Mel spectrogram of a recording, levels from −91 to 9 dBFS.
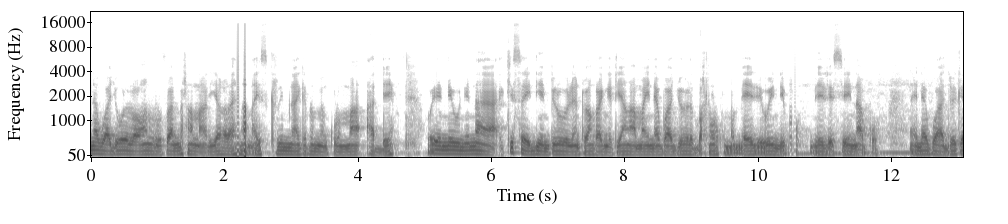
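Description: At 2.19 to 2.32 s and again at 10.48 to 10.58 s, just before "meeta siatin", you get a corrupt frame decoded: flipped bits across a few frames scatter energy into the wrong frequencies, giving short chirpy noise bursts, the first one noticeably louder.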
